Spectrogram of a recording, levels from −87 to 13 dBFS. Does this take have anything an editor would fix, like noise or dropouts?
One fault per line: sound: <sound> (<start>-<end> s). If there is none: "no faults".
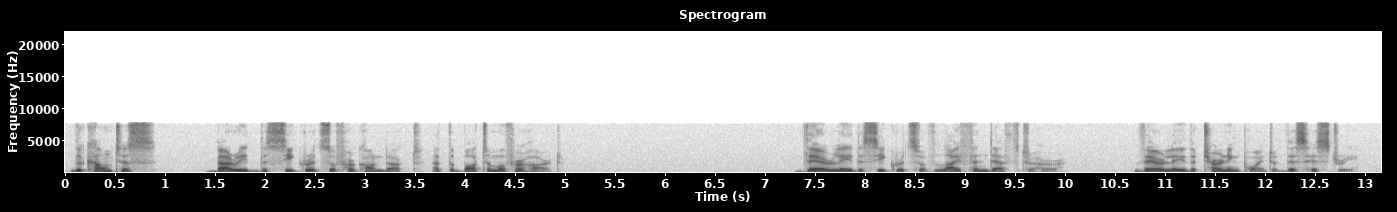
no faults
